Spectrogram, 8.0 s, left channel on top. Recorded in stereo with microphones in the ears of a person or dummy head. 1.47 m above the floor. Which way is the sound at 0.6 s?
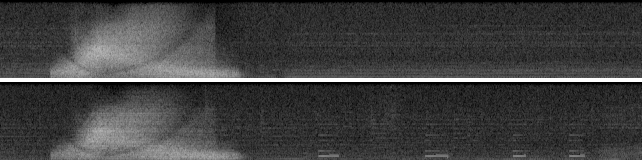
75° left (ahead or behind).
